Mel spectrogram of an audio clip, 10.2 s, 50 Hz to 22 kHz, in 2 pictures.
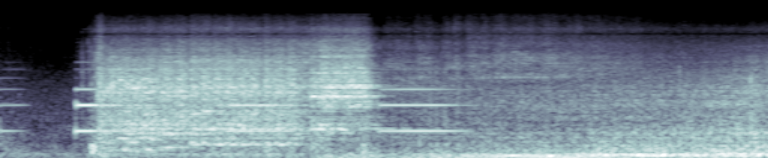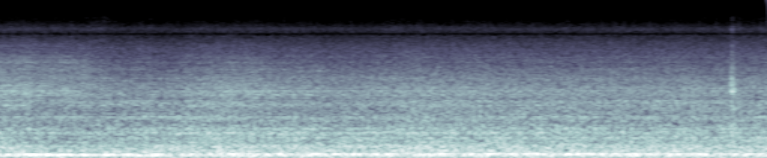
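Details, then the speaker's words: RV with what is believed to be a 6.8 V10 after fuel filter, ignition coil and ground replacement: cranks about two seconds, catches unevenly, unsteady low idle; usually started first crank, restarts fail; hard start, rough catch. "it started but it started weird but usually it would always start on the first crank"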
